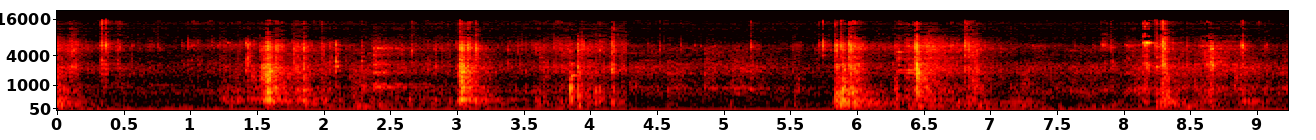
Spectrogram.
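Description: Large broken rocks being shifted by hand in a dump truck's bed, knocking against one another and the bed in a series of separate clunks, about seven in all, the loudest about a second and a half, three seconds and six seconds in.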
